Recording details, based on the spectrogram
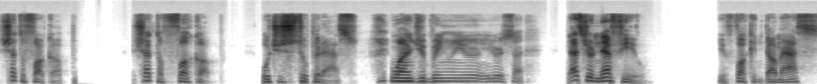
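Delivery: furious, angry swearing rant, going off. Going off at the bride from the story after being told to go: angrily going off. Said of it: "go off".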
